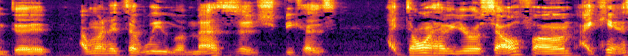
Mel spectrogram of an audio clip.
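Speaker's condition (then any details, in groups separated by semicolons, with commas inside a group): Multiple sclerosis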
